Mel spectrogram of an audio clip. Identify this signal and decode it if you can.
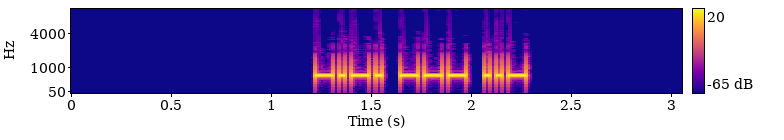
Morse code, heard as a keyed tone, about 41 wpm, 700 Hz. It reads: COU
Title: Top Three Letter Combinations in Words 40wpm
